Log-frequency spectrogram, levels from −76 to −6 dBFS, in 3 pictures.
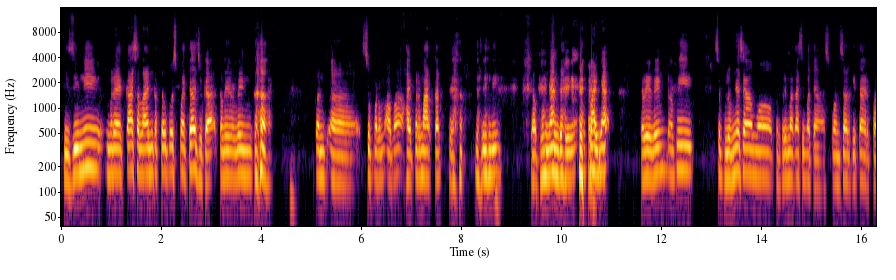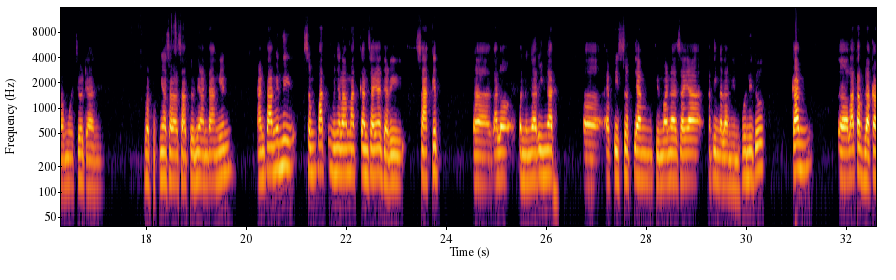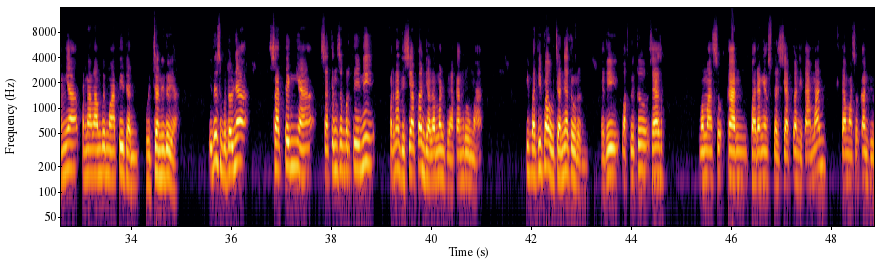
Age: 20-39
